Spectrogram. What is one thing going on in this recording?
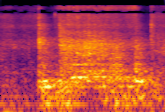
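An oven door creaks open.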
